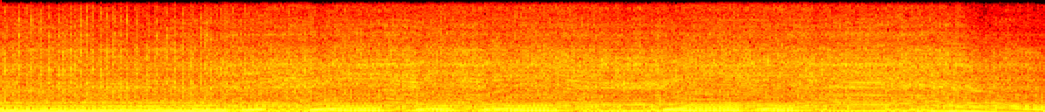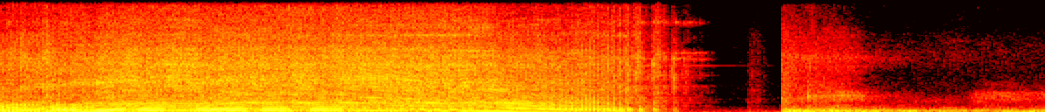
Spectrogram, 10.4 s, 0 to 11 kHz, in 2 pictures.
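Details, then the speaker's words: Farmertec MS361 knock-off two-stroke chainsaw after top- and bottom-end rebuilds: screams at high revs, pitch surging, never settles to a low idle; revs too high and won't idle. "that that you just saw is not a good example of running right the current symptoms are that it revs too high and it doesn't idle"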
